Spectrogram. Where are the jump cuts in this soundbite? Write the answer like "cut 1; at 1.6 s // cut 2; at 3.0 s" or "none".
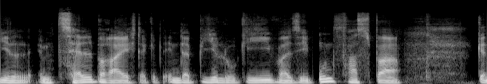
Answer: cut 1; at 1.6 s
